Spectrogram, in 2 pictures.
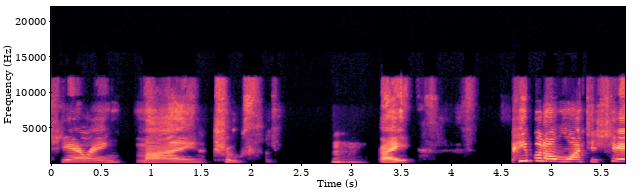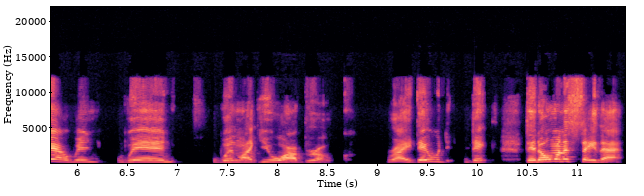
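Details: Adult woman, a self-identified stutterer who stuttered a lot as a child and also reports a traumatic brain injury from a 2012 accident; real stuttering with word and part-word repetitions.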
